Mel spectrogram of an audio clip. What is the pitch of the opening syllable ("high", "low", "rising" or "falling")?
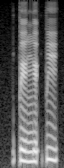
low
